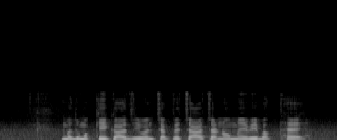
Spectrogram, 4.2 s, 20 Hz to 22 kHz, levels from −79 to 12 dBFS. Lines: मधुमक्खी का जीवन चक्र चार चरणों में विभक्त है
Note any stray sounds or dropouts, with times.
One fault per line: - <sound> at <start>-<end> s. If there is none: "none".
none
